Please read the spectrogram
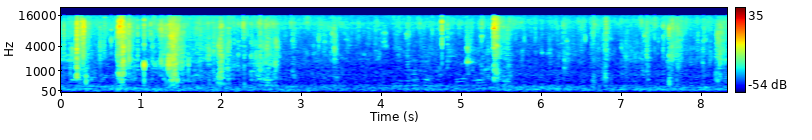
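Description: Gravel crunching in scattered short clicks, densest in the first two seconds, with one sharper crunch about five and a half seconds in.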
